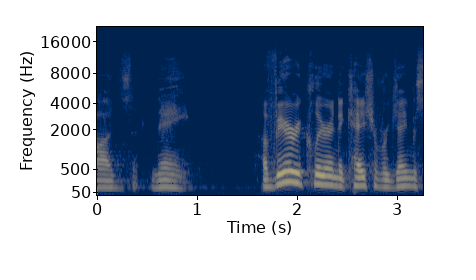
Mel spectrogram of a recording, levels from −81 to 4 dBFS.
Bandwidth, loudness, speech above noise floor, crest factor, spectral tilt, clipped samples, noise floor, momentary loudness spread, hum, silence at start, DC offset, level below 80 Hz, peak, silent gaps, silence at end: 14.5 kHz; -32 LUFS; 44 dB; 18 dB; -6 dB/octave; under 0.1%; -76 dBFS; 16 LU; none; 0 s; under 0.1%; -82 dBFS; -16 dBFS; none; 0 s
